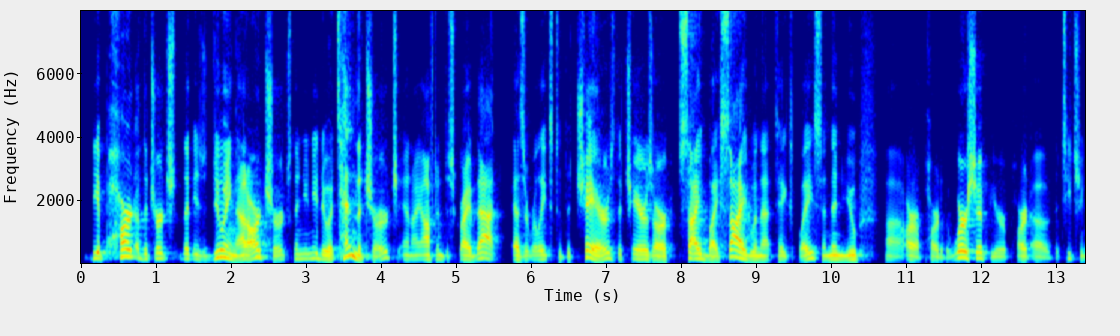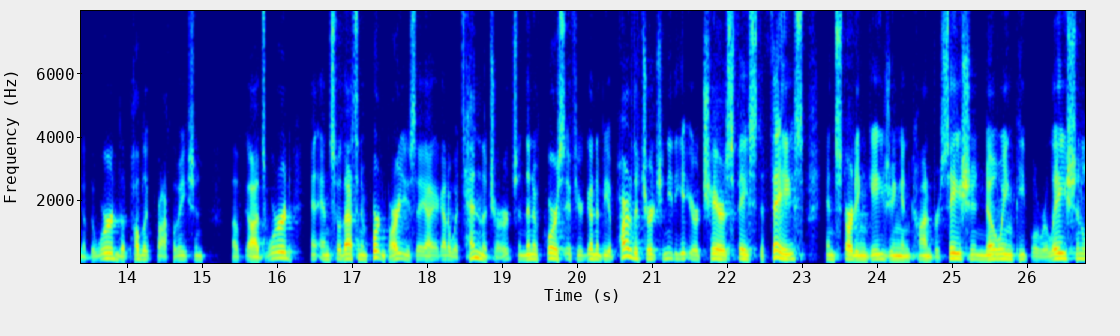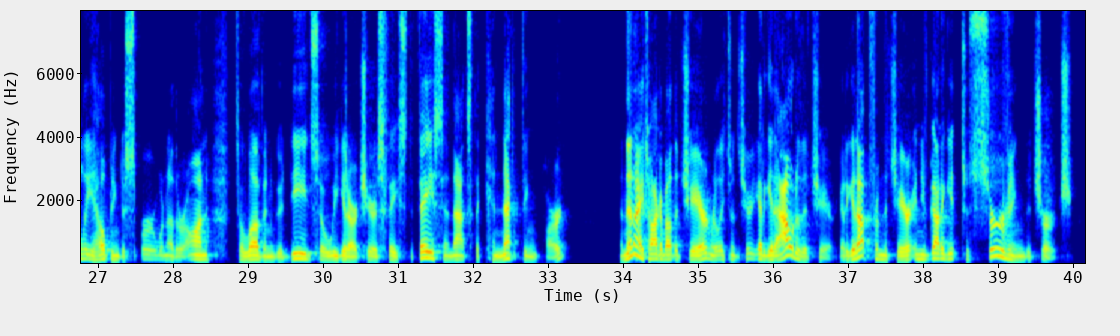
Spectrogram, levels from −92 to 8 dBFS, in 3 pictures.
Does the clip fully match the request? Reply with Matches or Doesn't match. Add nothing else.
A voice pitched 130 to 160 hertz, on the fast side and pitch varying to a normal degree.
Matches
